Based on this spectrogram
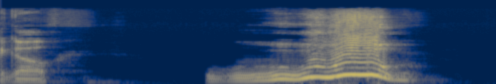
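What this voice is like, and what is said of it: Ghostly woo sound. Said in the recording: “You sounded like a ghost.”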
